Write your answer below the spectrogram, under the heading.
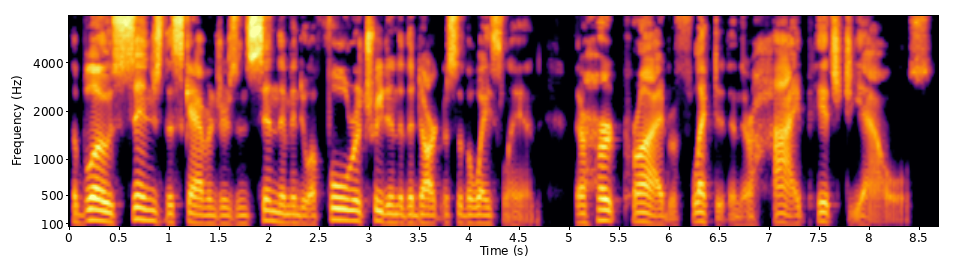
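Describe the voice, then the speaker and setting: A man reading scripted second-person story narration as an audiobook narrator, in a dramatic, deliberate way. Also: medium pitch, no echo, studio quality.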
